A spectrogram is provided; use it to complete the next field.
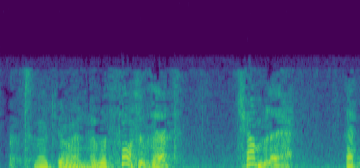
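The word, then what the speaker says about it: Cholmondeley: that the name CH is in no way pronounced the way it is I never thought of that chumbler that name spelled c h o l CH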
